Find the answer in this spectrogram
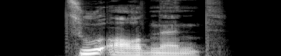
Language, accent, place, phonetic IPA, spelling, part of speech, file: German, Germany, Berlin, [ˈt͡suːˌʔɔʁdnənt], zuordnend, verb, De-zuordnend.ogg
- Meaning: present participle of zuordnen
